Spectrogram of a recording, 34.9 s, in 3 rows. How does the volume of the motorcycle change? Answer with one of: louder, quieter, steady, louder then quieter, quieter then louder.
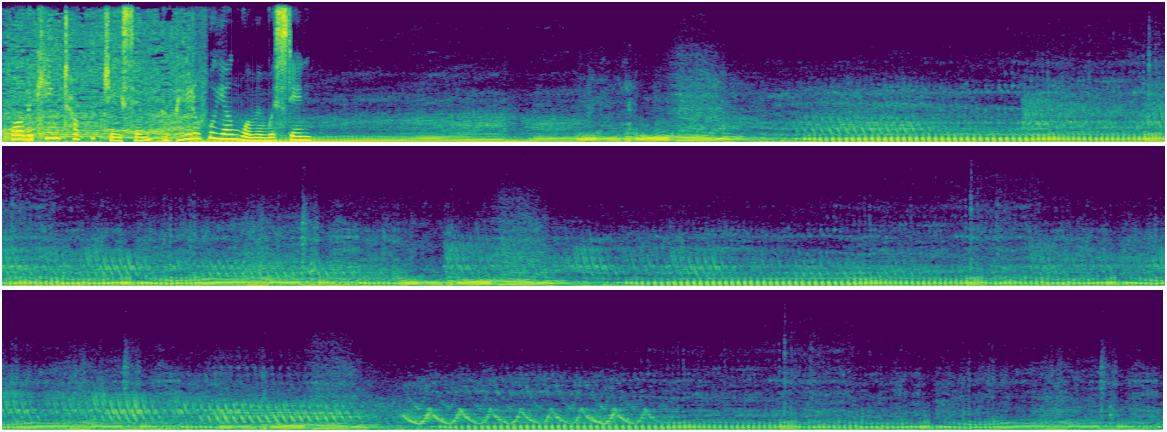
quieter.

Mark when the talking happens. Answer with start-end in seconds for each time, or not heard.
0.1-3.1.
